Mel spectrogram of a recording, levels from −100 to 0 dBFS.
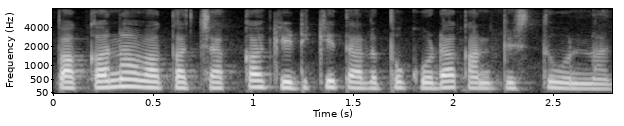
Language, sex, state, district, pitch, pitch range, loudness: Telugu, female, Telangana, Adilabad, 200 Hz, 195-215 Hz, -17 LUFS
